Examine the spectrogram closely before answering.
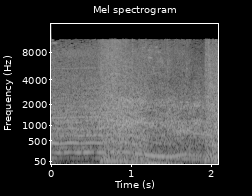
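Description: Tyres screech as a car spins out.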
